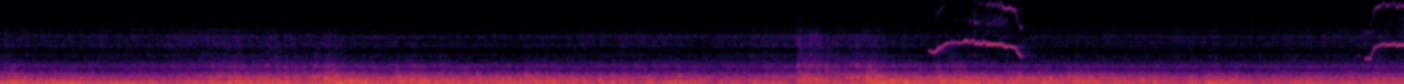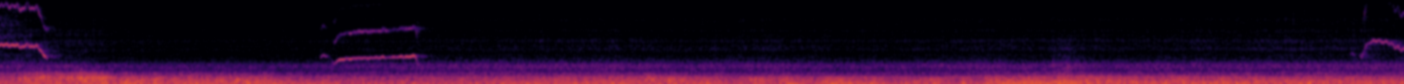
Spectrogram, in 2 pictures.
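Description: Steady rush of heavy rain, with a baby monkey giving four short, high-pitched squeals, each rising then falling, a few seconds apart.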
